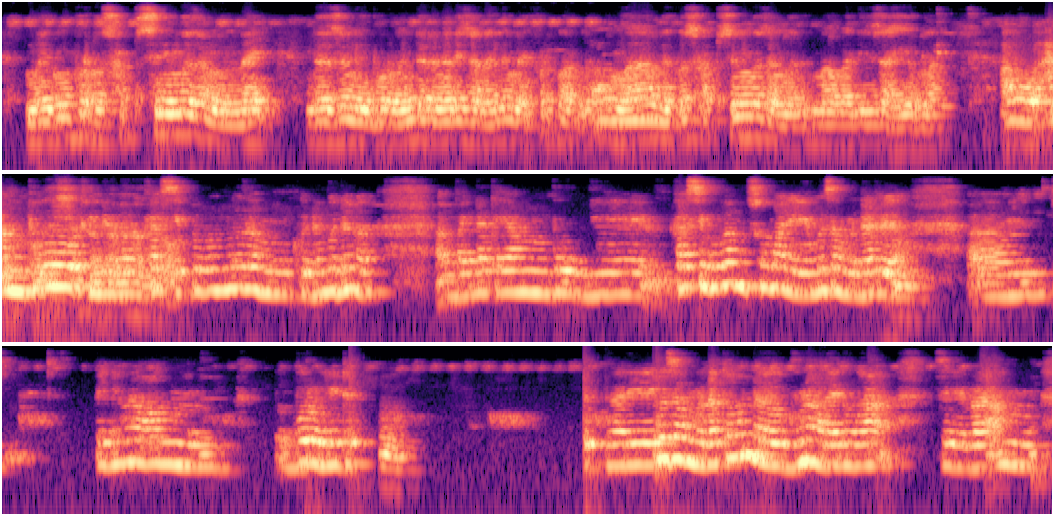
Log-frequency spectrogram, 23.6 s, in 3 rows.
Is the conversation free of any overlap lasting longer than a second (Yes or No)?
No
